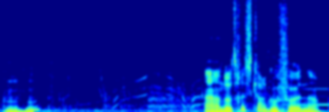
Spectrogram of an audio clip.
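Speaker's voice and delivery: ordinary talk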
